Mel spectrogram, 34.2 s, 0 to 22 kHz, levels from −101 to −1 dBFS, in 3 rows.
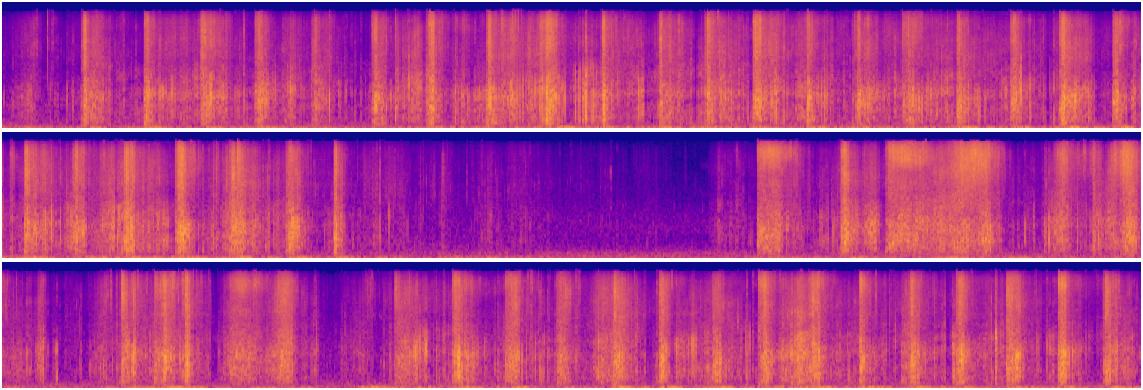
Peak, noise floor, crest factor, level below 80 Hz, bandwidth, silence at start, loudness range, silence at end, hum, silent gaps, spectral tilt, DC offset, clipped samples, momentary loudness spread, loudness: -2 dBFS; -50 dBFS; 26 dB; -44 dBFS; 17 kHz; 0 s; 7 LU; 0 s; none; none; -0.5 dB/octave; under 0.1%; under 0.1%; 15 LU; -24 LUFS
